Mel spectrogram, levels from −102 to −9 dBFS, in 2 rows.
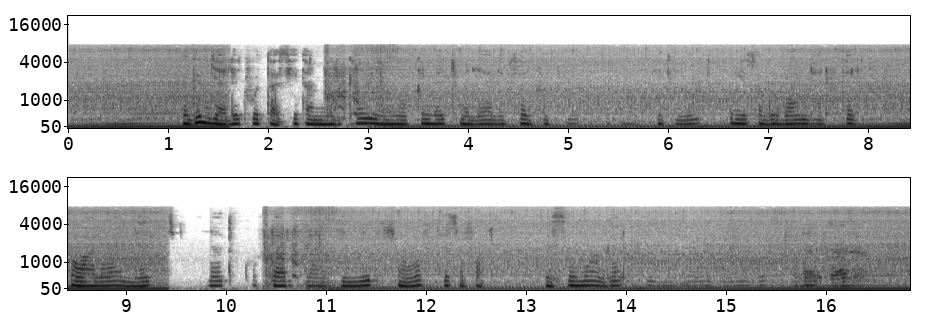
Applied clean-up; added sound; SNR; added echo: none; Idling / Engine starting / Accelerating, revving, vroom / Car; 5 dB; none.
